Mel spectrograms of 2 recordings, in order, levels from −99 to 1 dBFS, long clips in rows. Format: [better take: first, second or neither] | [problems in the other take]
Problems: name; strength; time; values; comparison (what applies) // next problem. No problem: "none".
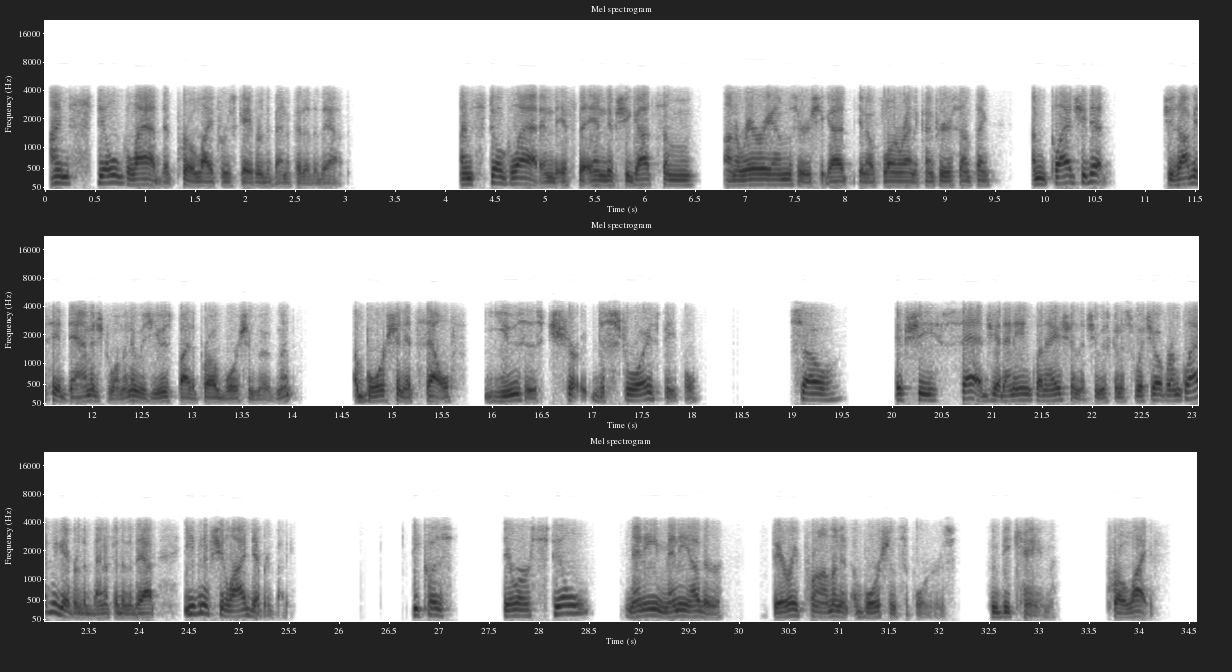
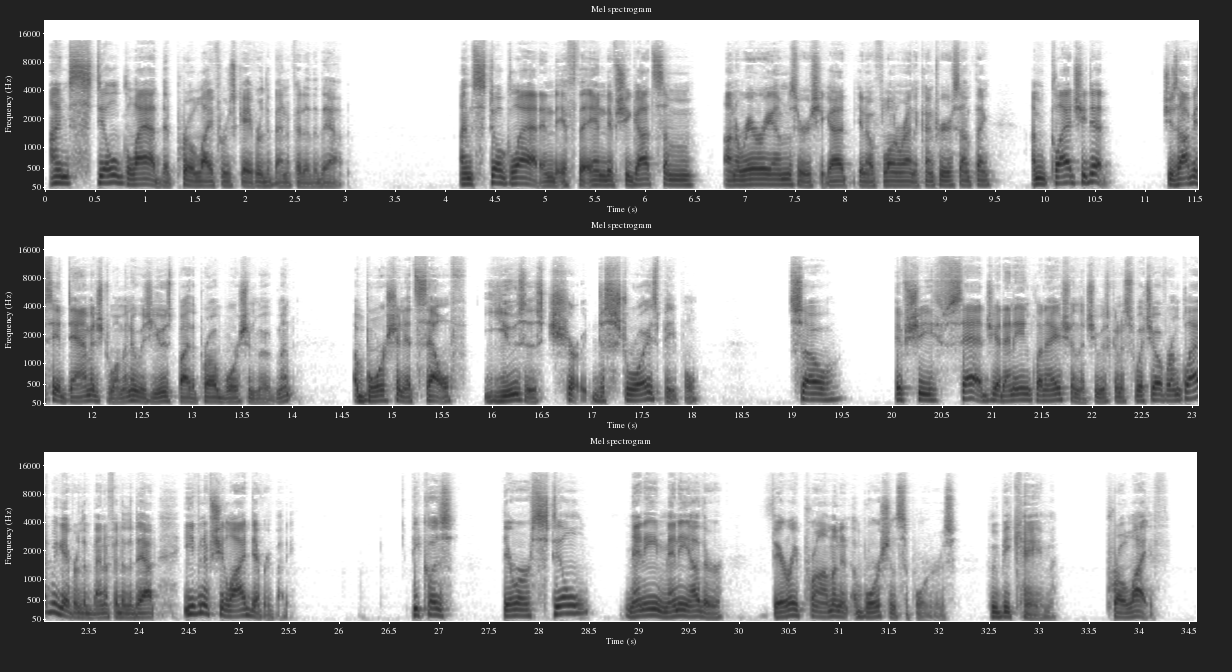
second | phone-call audio; poor line; nothing above 4 kHz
